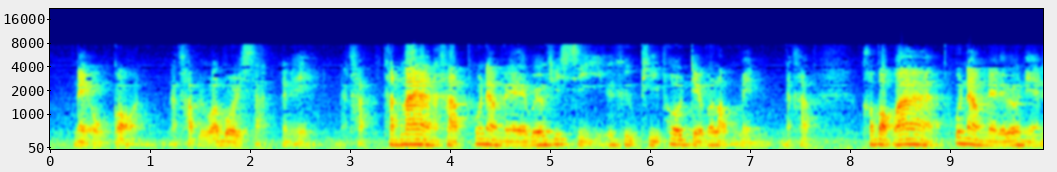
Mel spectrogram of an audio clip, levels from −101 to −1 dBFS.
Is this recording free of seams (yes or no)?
yes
